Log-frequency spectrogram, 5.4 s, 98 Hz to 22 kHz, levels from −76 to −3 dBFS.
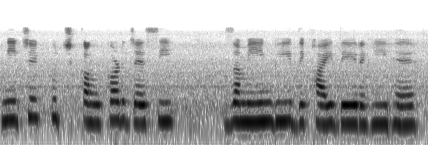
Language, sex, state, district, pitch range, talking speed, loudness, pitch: Hindi, female, Uttar Pradesh, Lucknow, 220-240 Hz, 110 wpm, -13 LUFS, 235 Hz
